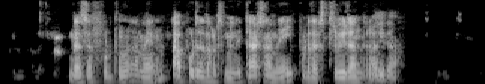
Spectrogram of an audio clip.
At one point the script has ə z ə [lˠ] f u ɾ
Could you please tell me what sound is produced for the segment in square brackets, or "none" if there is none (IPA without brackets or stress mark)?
none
